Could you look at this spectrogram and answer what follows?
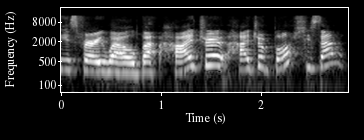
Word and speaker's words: Hyderabad: Yes, and you're based in India and I'm not pronouncing this very well, but Hyderabad, is that right, Jay? Yeah, How do you Hyderabad.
